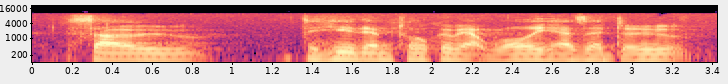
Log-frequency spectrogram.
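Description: This is a man speaking at medium pitch with an Australian accent. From Aberdeen, New South Wales, Australia. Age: 20s. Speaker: former rugby league player. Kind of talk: casual interview.

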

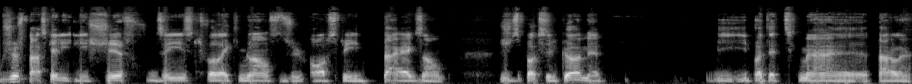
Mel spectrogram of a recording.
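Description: A man at a very deep, low pitch and fairly slow pace, long, frequent pauses, fairly even intonation, dry, close sound with no echo. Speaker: professional baseball player. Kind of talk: interview.

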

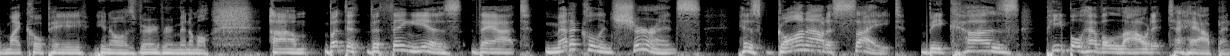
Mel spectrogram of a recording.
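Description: A man speaks at a medium pitch with lively intonation. His voice is somewhat breathy, its loudness very even. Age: 60s. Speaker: health insurance agent. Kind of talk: radio interview.

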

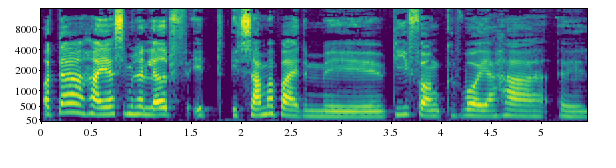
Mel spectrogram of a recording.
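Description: A woman uses a normal speaking voice at a medium pitch with ordinary pitch variation, on a very clean recording with a silent background. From Denmark, provincial town. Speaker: youth culture house staff member. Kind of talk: radio interview.

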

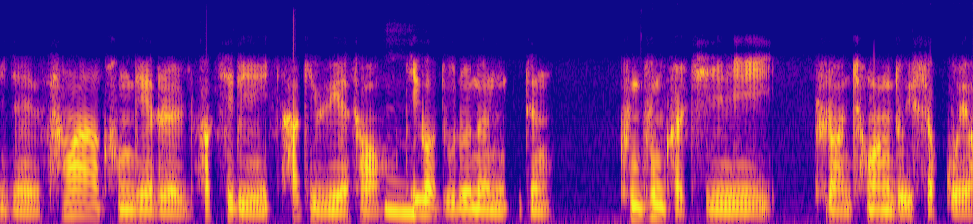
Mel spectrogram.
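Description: At a fairly slow pace, the voice varies in pitch in an ordinary way. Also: man, fairly low pitch for a man. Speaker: bereaved family member. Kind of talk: phone interview. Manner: halting.

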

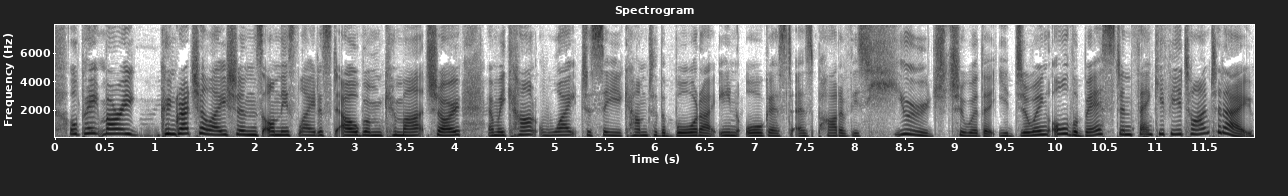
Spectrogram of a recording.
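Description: With an Australian accent, a woman speaks at a moderate pace with hardly any pauses, her high pitch swinging very widely, in a dry, close sound with no echo. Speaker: radio host. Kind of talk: radio interview.

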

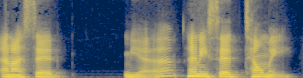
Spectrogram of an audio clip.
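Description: A woman with an Australian accent, medium pitch, fairly even intonation and a fairly slow pace, on a very clean recording with a silent background. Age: 30s. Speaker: entertainment journalist. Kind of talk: casual chat.

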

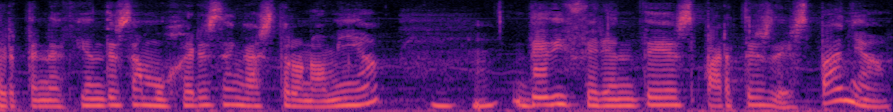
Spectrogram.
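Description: Music plays in the background as a woman speaks. Her pitch is medium, with ordinary variation. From Spain, raised in Madrid (born in La Mancha). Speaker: chef and food stylist. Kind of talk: interview. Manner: halting.

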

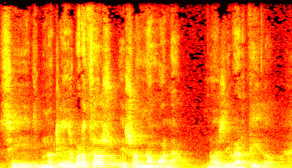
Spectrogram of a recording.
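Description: Noticeable background noise and audible room echo around a man's voice of ordinary pitch variation. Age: 30s. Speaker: journalist. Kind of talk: interview.

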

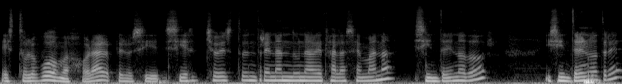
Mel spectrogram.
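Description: Her dark, mellow tone sits fairly low, as the woman speaks at a moderate pace with ordinary pitch variation. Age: 40s. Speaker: cyclist. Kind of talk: interview. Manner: halting.

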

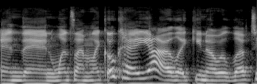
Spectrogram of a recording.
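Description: With noticeable background noise, a woman speaks in an American accent at a medium pitch with ordinary pitch variation. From US, "the valley". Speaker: podcast host. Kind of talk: casual chat. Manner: animated.

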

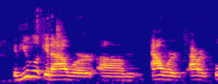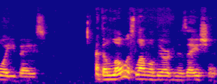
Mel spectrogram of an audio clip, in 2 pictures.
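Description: A woman with a very deep, low voice speaks with lively intonation. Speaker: marketing and sales executive. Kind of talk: casual interview. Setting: live at a store.

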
